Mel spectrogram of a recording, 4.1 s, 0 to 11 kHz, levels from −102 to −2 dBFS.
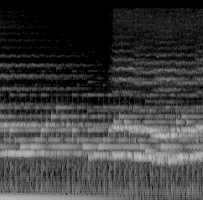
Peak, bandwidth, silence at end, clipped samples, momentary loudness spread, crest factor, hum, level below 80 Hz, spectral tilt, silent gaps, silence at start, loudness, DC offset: -22 dBFS; 9.4 kHz; 0 s; under 0.1%; 11 LU; 14 dB; none; -68 dBFS; -5 dB/octave; none; 0 s; -35 LUFS; under 0.1%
